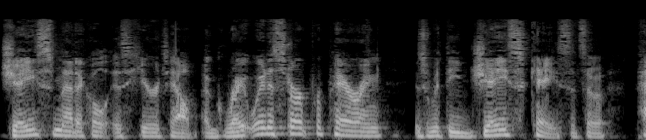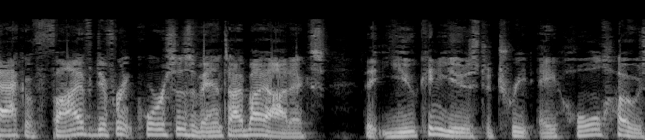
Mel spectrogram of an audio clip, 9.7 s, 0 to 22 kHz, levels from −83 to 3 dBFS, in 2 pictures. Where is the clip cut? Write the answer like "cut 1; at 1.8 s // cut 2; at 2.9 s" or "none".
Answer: cut 1; at 1.5 s

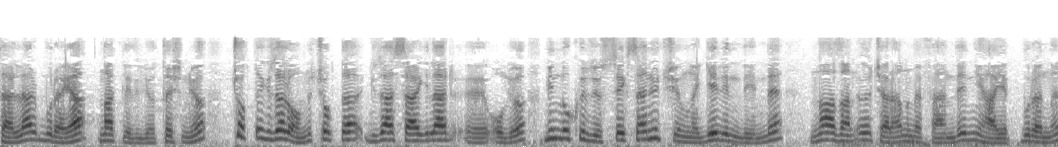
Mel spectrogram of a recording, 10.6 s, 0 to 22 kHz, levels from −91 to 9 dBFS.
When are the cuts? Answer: cut 1; at 5.4 s

